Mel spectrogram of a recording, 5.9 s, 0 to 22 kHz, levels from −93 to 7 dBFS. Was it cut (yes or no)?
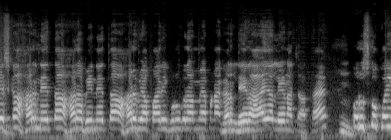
no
